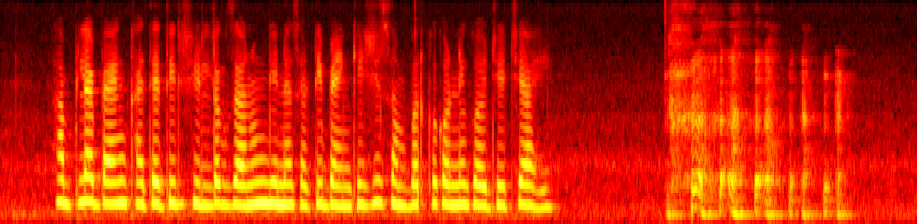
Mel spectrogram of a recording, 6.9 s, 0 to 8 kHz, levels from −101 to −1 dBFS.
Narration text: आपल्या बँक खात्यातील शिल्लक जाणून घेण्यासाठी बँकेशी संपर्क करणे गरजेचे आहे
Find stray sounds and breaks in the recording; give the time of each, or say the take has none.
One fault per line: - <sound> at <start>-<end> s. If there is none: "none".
- laugh at 5.0-6.5 s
